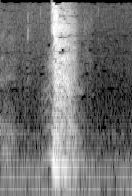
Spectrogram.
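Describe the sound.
A single sharp sneeze bursts out in one short, noisy blast, faint overall and alone against quiet background.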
